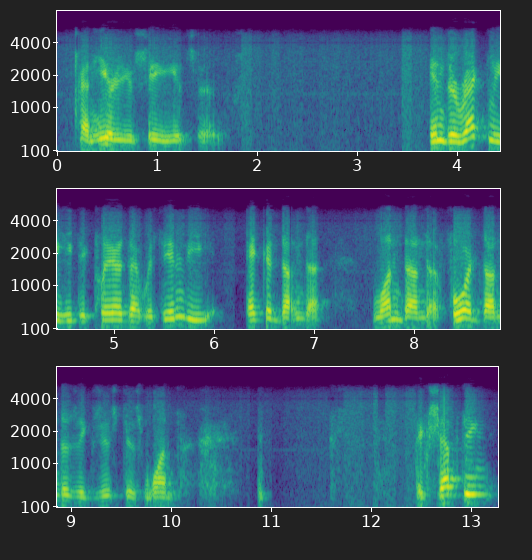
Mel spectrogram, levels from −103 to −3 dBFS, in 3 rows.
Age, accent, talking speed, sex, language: 60-79, American, 90 wpm, male, English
